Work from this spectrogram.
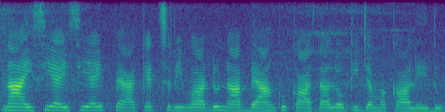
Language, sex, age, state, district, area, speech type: Telugu, female, 30-45, Andhra Pradesh, Srikakulam, urban, read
